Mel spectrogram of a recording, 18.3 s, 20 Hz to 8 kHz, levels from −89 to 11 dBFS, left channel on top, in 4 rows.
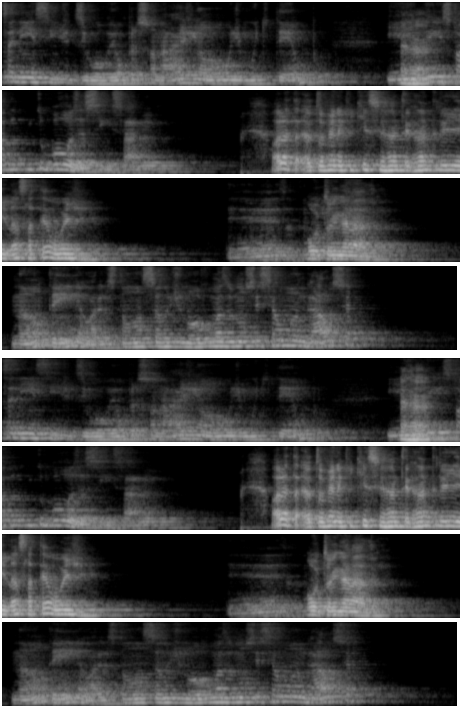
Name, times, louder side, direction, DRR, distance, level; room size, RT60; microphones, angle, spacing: voice 1, 0.0-3.3 3.9-6.2 11.4-12.7 13.8-17.2, left 1 dB, 45° left, 2.0 m, -30 dB
voice 2, 7.1-10.1 12.2-13.0, right 2 dB, 30° right, 0.5 m, -22 dB
15.0 x 11.5 x 2.4 m
head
